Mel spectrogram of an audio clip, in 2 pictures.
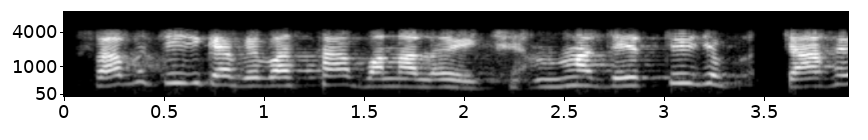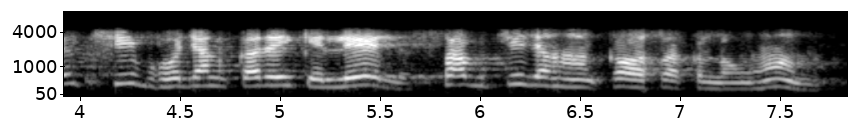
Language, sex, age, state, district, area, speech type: Maithili, female, 60+, Bihar, Samastipur, urban, conversation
